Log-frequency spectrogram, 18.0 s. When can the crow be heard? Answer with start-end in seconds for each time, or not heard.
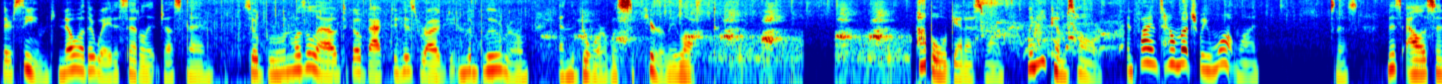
3.1-11.4.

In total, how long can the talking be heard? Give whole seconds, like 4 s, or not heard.
15 s.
